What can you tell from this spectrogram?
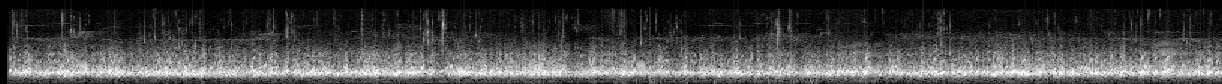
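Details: Courting moor frogs with some common frogs at a spawning site in Mecklenburg-Vorpommern, Germany: a dense, continuous chorus of overlapping bubbling, gurgling calls from many frogs, steady throughout.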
